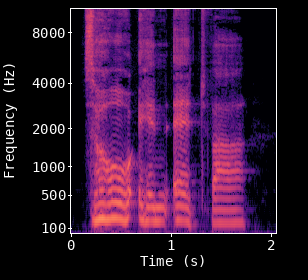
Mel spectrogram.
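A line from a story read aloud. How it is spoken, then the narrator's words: Laughing. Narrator (German): lachte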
